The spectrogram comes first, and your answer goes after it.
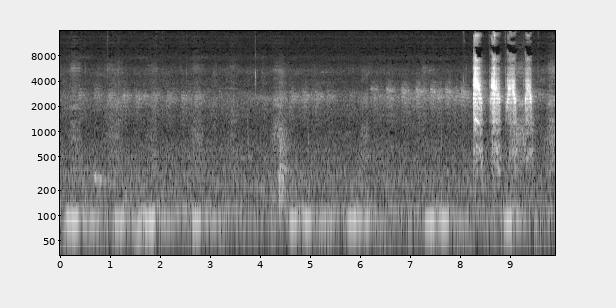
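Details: Frightened kitten hissing when someone enters its hiding place: after a long quiet stretch with a steady high hum and faint low rumble, a quick cluster of four harsh, breathy hiss bursts comes near the end.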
